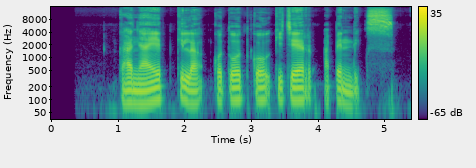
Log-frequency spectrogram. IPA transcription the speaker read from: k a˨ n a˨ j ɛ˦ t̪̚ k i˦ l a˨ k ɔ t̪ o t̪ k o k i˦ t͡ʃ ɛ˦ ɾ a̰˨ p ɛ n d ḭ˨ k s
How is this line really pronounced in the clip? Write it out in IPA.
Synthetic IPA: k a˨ ɲ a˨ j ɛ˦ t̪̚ k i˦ l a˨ k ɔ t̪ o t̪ k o k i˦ t͡ʃ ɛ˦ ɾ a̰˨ p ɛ n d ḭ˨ k s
